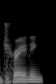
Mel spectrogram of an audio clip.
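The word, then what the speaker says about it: Train-Eng: at our website at train minus sign Eng comm pronounced training this is our CWI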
